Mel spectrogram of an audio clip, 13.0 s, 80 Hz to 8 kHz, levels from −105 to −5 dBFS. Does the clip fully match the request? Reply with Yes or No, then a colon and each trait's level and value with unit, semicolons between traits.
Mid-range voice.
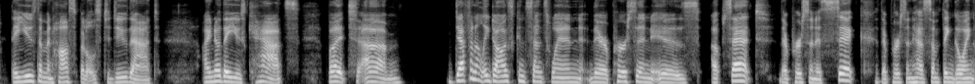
Yes: medium, 155 Hz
